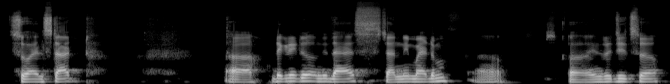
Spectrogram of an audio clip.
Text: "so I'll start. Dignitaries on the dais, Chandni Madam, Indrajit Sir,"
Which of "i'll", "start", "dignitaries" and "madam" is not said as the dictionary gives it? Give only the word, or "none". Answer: dignitaries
